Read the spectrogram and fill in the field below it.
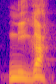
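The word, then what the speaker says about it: נגע: Le faltó el acento en la A. Niga. N-E-G-A. Niga.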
